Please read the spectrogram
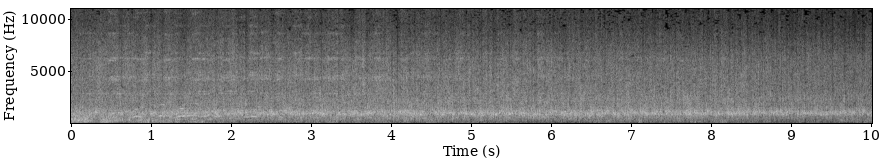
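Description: Hooves of a group of Camargue horses clattering on a paved road as they walk and trot, over a steady din of crowd voices.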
